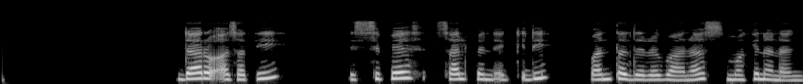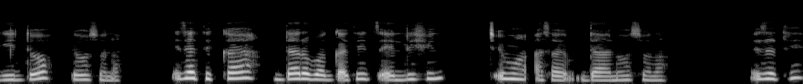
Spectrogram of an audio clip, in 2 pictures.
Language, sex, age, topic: Gamo, female, 18-24, government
